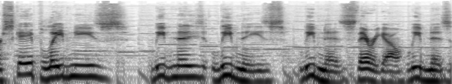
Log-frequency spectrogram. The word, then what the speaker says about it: Leibniz: Leibniz is the way you're supposed to pronounce it.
